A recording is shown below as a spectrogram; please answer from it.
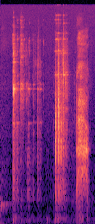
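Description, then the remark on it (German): A can of beer cracks open with a sharp metallic click, then short bursts of fizzing hiss follow, fairly loud, with no one talking. “Nee, Dose. Das war ein ah, nice Zischklack.”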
